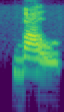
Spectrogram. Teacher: the first syllable A is unstressed and the second syllable bout is stressed. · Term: unstressed syllable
